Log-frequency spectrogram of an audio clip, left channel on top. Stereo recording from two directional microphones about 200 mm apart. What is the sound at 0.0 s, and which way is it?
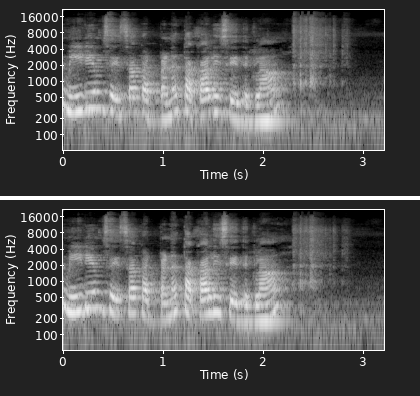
A woman's voice, 40° right (ahead or behind).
